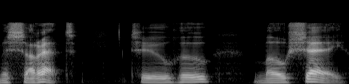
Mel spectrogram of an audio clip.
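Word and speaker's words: משה: M sharet to who Moshe that's the M with the holum Shin with the segull with the he it is a hey the barn door is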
